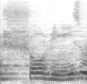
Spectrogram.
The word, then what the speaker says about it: chauvinismo: Um é o chauvinismo, escreve chauvinismo, mas pronuncia chauvinismo, é uma palavra de origem francesa, e a xenofobia.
